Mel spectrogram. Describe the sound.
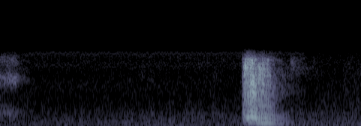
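A single loud, abrupt sneeze bursts out after a stretch of near silence, short and breathy with a quick fade.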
